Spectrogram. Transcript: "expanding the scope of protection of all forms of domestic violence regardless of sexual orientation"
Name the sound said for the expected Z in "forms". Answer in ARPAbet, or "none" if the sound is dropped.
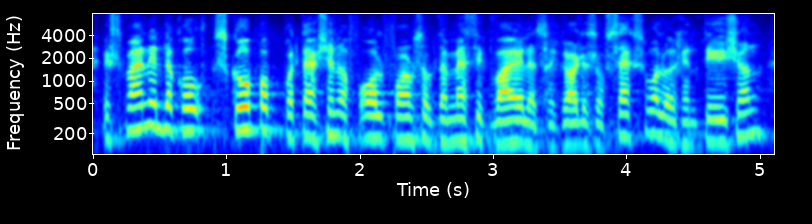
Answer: S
